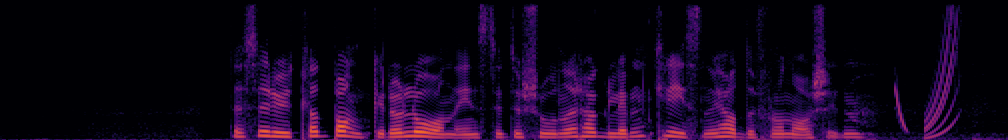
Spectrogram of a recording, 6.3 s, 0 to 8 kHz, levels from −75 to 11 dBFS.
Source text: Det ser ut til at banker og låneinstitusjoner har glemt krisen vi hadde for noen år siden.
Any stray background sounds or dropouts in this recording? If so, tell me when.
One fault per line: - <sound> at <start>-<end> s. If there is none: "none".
- chirp at 5.6-6.0 s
